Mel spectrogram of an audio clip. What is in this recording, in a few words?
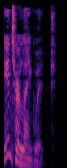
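"interlanguage", English, British English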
